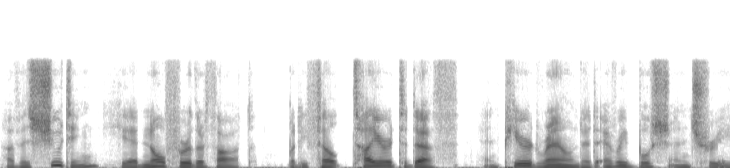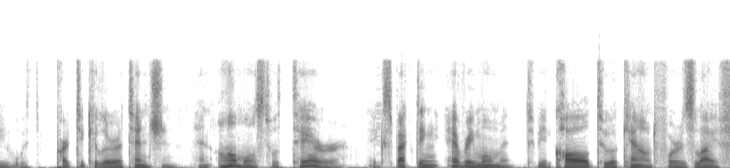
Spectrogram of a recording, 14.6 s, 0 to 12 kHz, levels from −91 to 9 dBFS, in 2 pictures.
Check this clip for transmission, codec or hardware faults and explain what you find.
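Two faults are present in the speech: continuous codec damage and four short dropouts.

Bluetooth LC3 compression runs through the whole recording and is plainly audible. LC3 cuts the signal into very short frames, here consistent with 7.5 ms, and at a tight bit budget, which sounds like roughly 32 kbps, it discards much of the upper spectrum and fills the gaps with synthetic noise. The voice therefore has a breathy, grainy edge on its higher frequencies, most likely from LC3 at that low rate.

Lost LE Audio frames appear at 2.98–3.03 s, 7.17–7.24 s, 11.07–11.11 s and 12.71–12.80 s. When frames fail to arrive, the decoder repeats the last spectrum with randomised phase signs. That keeps the level up but scrambles the detail. Each gap becomes a brief noisy smear instead of silence. The first and third last about 30 ms and 37.5 ms. The second and fourth are broken, with about 45 ms lost across 60 ms and about 67.5 ms lost across 90 ms, in runs of around 20 ms and 40 ms at most.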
